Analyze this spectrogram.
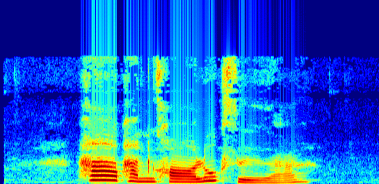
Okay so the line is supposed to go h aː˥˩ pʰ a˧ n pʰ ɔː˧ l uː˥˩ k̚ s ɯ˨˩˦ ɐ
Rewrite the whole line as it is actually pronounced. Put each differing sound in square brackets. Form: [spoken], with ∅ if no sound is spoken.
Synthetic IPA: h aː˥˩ pʰ a˧ n [kʰ] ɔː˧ l uː˥˩ k̚ s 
